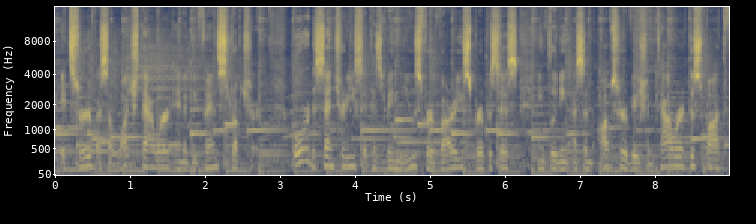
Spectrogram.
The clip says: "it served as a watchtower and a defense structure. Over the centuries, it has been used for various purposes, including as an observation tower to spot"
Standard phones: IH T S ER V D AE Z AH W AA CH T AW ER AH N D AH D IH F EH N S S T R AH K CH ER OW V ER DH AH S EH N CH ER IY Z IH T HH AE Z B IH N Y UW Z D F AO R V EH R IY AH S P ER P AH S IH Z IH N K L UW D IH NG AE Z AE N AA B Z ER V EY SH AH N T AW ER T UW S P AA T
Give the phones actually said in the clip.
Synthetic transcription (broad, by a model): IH T S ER V AE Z AH W AA CH T AW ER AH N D AH D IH F EH N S S T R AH K CH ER OW V ER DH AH S EH N CH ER IY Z IH T HH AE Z B IH N Y UW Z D F AO R V EH R IY AH S P ER P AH S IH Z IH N K L UW D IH NG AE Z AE N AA B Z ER V EY SH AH N T AW ER T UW S P AA T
